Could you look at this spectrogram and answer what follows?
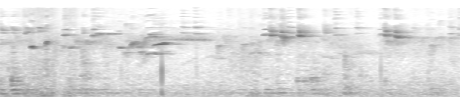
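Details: Captive European goldfinches of the subspecies Carduelis carduelis major at a breeding setup in Ioannina, Greece, giving high twittering chirps and short tinkling phrases in irregular bursts, with soft background rustling.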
